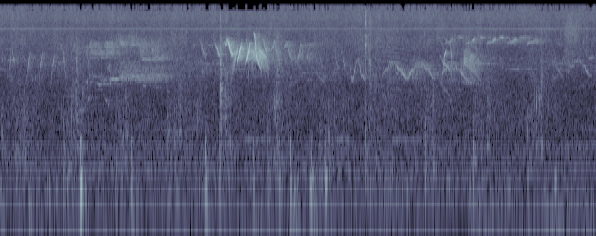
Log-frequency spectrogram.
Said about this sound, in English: High-pitched ringing warble is the black and white warbler.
